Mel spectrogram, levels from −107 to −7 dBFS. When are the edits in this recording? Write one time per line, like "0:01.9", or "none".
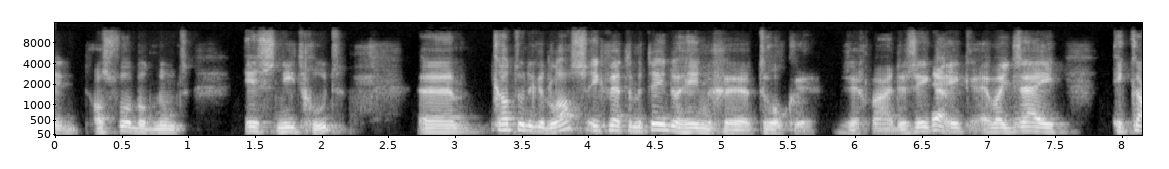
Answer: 0:03.3
0:07.2

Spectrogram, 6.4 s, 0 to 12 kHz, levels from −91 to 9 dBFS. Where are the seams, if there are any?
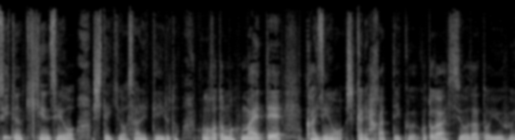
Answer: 0:01.2

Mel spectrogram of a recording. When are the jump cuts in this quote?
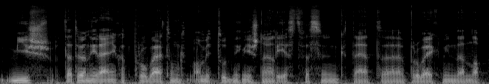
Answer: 0:01.9
0:02.4
0:02.7

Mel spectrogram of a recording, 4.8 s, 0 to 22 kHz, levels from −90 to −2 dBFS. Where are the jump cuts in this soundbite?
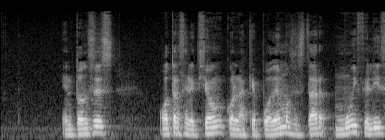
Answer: none

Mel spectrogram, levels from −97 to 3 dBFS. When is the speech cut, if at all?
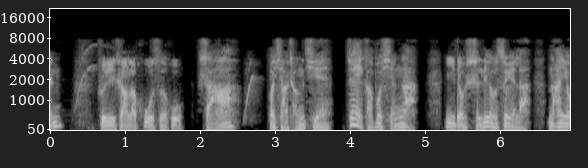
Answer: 0:01.9
0:03.8

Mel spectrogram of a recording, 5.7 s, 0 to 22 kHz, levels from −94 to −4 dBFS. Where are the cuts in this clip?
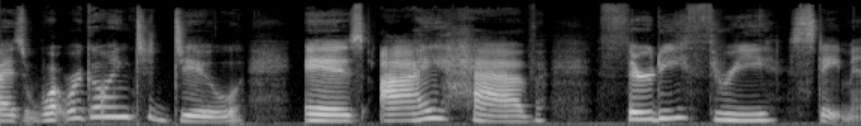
none

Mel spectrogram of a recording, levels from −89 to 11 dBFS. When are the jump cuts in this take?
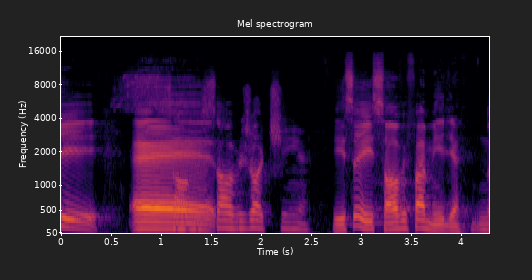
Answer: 0:03.1

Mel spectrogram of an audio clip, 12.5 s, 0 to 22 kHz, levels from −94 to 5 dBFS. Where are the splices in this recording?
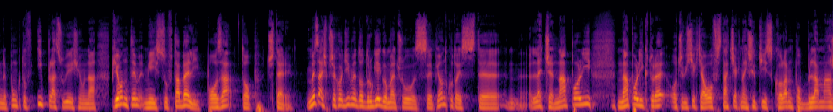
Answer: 0:01.6

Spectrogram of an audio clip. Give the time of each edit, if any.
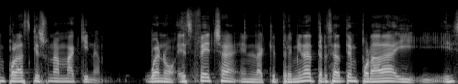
none

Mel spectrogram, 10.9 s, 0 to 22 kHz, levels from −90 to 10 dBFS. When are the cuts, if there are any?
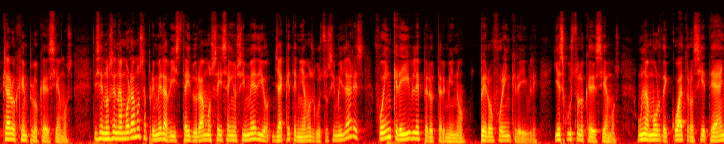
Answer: none

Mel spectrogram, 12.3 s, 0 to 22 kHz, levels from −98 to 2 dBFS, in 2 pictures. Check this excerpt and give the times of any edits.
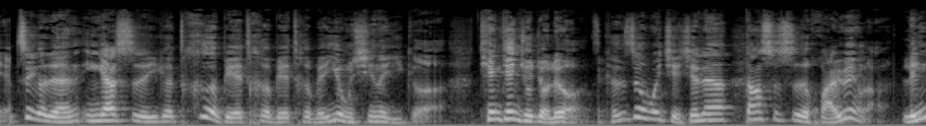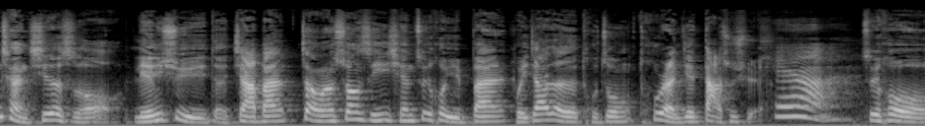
0:05.9

